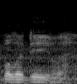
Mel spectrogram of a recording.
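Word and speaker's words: Bulahdelah: call it Bulladella. It's Bulladella is the way it's pronounced.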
